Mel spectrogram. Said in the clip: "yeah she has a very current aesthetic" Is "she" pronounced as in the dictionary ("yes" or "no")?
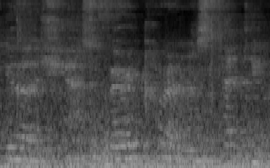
yes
